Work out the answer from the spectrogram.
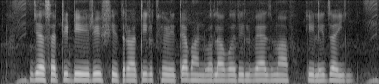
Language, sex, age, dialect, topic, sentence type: Marathi, female, 25-30, Varhadi, agriculture, statement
